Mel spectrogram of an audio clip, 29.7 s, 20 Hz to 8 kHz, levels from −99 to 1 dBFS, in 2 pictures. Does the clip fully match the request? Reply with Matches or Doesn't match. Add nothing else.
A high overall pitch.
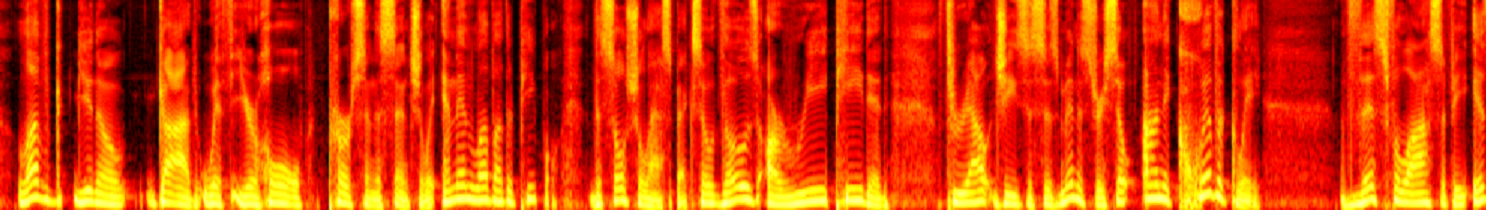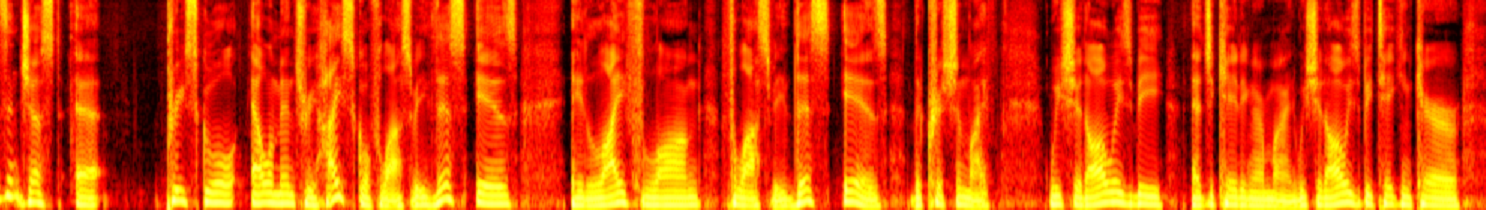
Doesn't match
